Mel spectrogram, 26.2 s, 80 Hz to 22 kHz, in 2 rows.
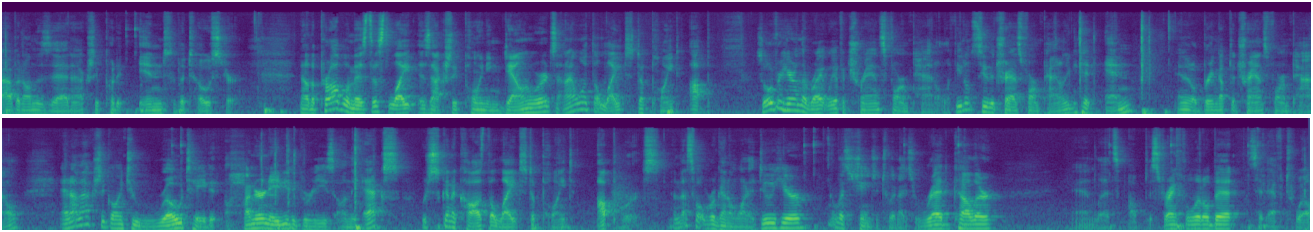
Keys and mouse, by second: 1.2 click, 1.7 middle click, 10.7 n, 11.3 n, 14.9-16.6 drag, 21.0 click, 24.2 click.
